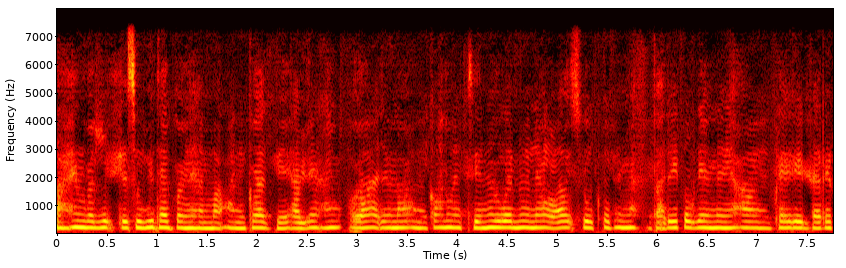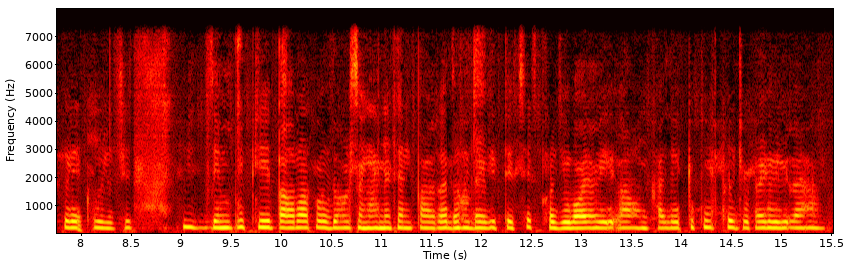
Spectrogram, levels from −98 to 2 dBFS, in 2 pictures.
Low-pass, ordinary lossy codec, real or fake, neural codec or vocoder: 7.2 kHz; none; fake; codec, 16 kHz, 1 kbps, FreqCodec, larger model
